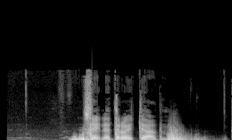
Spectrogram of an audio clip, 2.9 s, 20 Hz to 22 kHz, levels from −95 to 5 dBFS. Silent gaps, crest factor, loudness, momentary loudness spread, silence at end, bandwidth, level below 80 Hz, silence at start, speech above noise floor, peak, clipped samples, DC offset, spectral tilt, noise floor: none; 18 dB; -16 LUFS; 20 LU; 0.35 s; 11.5 kHz; -36 dBFS; 0.85 s; 38 dB; 0 dBFS; under 0.1%; under 0.1%; -5.5 dB/octave; -53 dBFS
